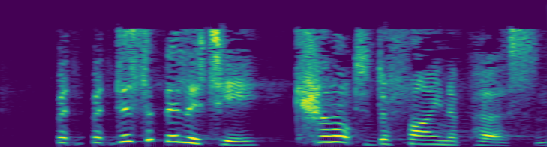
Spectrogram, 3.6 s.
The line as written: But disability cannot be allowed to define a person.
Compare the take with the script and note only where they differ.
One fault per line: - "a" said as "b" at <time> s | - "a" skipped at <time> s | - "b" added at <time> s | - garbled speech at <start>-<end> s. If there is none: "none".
- "but" added at 0.6 s
- "be allowed" skipped at 2.4 s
